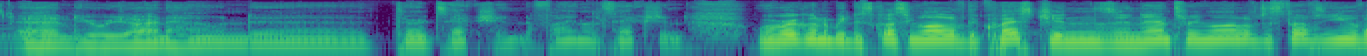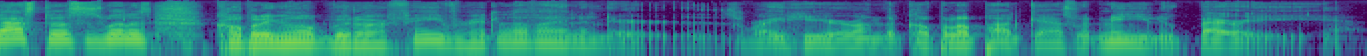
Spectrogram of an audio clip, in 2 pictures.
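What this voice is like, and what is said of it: Put-on sexy announcer voice. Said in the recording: “That's a sexy voice though. It's a sexy, sexy voice.”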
